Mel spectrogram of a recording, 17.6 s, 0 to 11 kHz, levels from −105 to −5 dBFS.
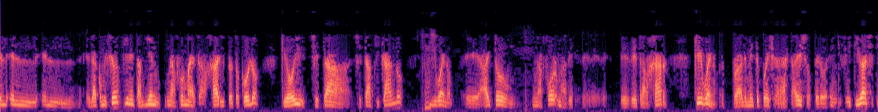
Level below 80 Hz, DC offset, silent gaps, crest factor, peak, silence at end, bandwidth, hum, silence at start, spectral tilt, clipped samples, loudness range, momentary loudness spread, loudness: -74 dBFS; under 0.1%; none; 22 dB; -6 dBFS; 0.1 s; 4.1 kHz; none; 0 s; -10 dB/octave; under 0.1%; 5 LU; 16 LU; -29 LUFS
